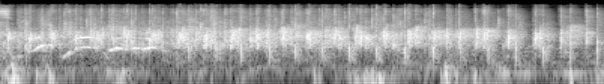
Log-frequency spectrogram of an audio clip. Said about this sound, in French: Et pour une mise en bouche du thème, je vous demande un tonnerre d'applaudissements, parce que c'est sa première avec nous,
